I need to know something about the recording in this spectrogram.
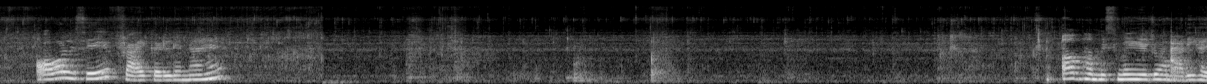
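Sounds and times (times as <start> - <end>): curry sizzling in a pot: 0.0 - 12.0.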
